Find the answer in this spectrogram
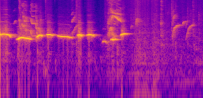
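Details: Pet cockatiel whistles clear, steady notes in a short run, then gives a few rising chirps as the phrase fades.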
